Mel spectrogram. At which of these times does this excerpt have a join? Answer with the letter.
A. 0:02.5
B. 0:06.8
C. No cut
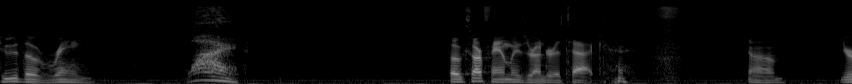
A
